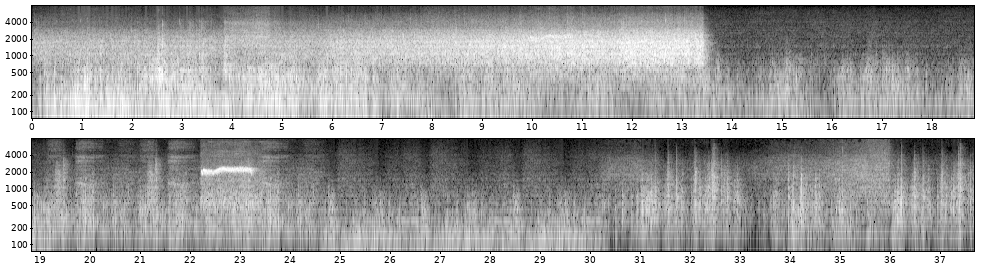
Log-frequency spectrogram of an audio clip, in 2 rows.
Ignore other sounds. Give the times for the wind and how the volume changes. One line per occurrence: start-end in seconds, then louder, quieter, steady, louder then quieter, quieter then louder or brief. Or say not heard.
0.0-37.6 quieter.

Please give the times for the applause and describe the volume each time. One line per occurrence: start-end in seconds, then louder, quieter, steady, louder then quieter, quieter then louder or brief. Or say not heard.
0.0-13.4 louder.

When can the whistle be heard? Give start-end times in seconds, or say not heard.
9.9-10.8, 22.2-23.5.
